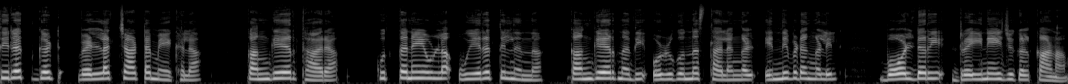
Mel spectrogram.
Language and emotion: Malayalam, neutral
